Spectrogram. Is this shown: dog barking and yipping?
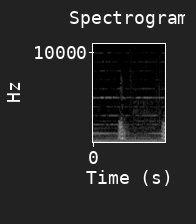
yes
